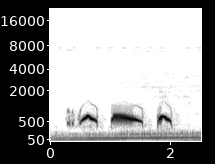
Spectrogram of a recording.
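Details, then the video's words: Spotted dove lure call to make forest birds respond: soft stuttered opening notes lead into three mellow coos, the middle one long and level, the last short, with a low hum behind. "SUARA PANGGILAN TEKUKUR PIKAT, BURUNG HUTAN PASTI NYAHUT"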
